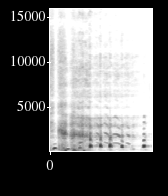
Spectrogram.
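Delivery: a high, squeaky burst of laughter; high squealing laugh. Real, not acted. Laughing at Goomba in suit.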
